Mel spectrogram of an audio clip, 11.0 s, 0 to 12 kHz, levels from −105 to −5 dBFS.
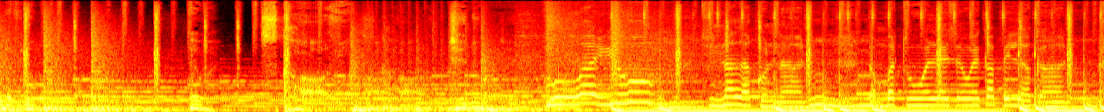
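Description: No technical faults are audible.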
